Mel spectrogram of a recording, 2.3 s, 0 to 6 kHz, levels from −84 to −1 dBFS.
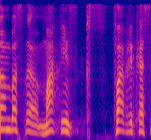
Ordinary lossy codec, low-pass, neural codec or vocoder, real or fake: none; 5.4 kHz; codec, 16 kHz in and 24 kHz out, 0.9 kbps, LongCat-Audio-Codec, four codebook decoder; fake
